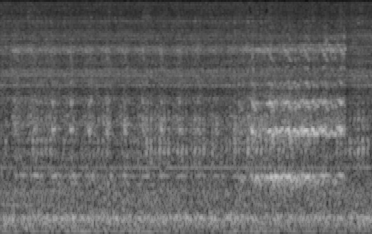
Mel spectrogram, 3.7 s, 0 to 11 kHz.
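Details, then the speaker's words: Turning a hard D7 part held in the chuck while making a tie-rod thrust plate for an Index 645 vertical mill: the steady cutting noise breaks into a shrill, ringing squeal, which is tool chatter from excessive spindle speed. The speed is being slowed. "changing speed here slow it down so that i don't get that chatter"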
